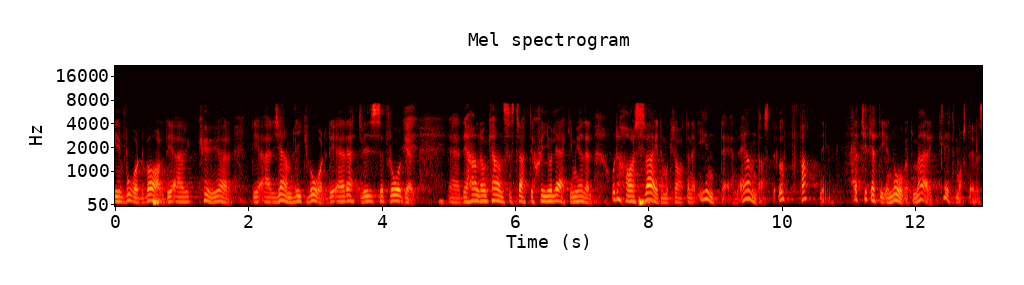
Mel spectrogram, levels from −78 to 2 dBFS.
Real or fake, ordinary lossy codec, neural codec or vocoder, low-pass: real; none; none; 7.2 kHz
